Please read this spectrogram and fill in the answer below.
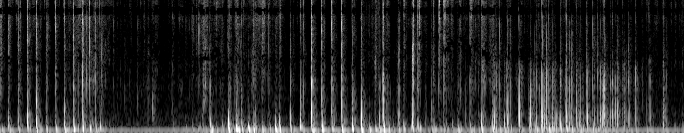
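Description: Fast fingernail tapping and scratching on a small handheld object: quick sharp taps, a brief lull about two seconds in, then tapping again that turns into denser scratching and rubbing in the second half.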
